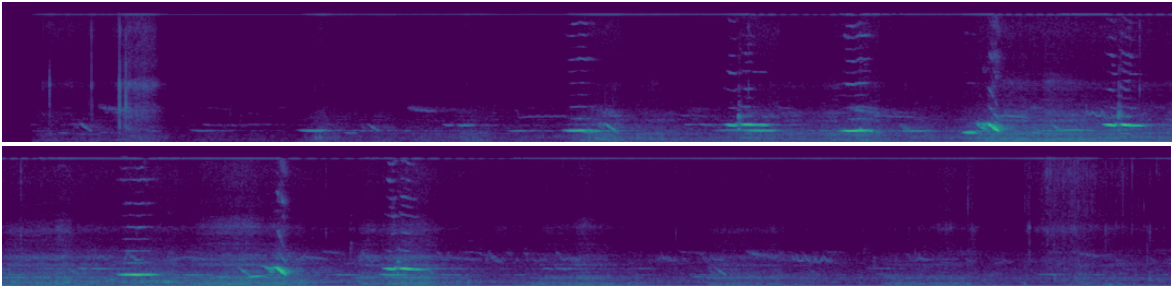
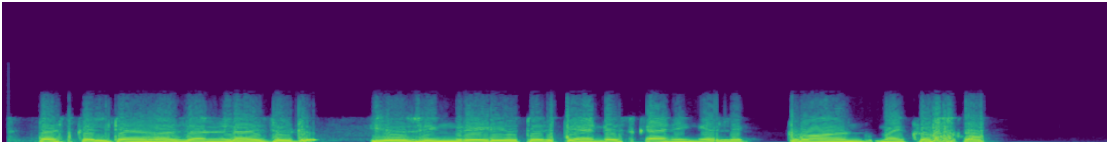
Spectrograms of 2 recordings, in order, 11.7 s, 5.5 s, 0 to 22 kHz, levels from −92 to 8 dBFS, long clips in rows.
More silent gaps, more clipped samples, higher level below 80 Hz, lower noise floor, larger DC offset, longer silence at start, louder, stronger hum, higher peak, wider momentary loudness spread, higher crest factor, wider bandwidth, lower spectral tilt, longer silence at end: neither; neither; second, -66 dBFS vs -38 dBFS; first, -74 dBFS vs -66 dBFS; neither; first, 1.5 s vs 0.05 s; second, -33 LUFS vs -10 LUFS; neither; second, -16 dBFS vs -2 dBFS; first, 25 LU vs 5 LU; first, 24 dB vs 8 dB; first, over 20 kHz vs 7.2 kHz; second, -2 dB/octave vs -8.5 dB/octave; second, 0.2 s vs 0.6 s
